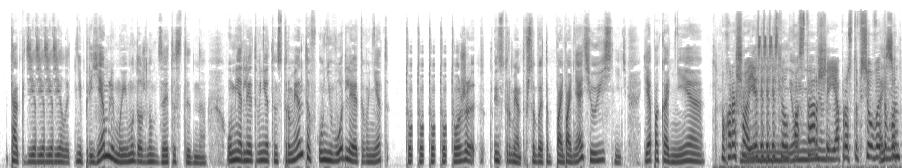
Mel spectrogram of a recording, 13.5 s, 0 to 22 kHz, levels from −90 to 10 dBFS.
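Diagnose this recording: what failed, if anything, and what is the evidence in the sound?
Repeated frames, at the codec or storage stage. A short block of sound plays again at 0.49, 6.12, 8.43 and 11.37 s, in blocks of 128, 170.7, 128 and 85.3 ms. Each stutter stretches the speech. The longest adds 0.68 s before "инструментов чтобы это".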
